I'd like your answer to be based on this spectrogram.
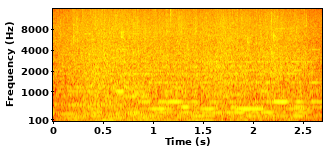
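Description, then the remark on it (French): Dense, steady downpour of rain mixed with hail, drumming hard on surfaces, a loud continuous roar with a gusty wind-like rush underneath and no voices, during a thunderstorm line over Montreal. “Un amalgame de vent, de grêle, de pluie s'abat dans le cœur de la métropole.”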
